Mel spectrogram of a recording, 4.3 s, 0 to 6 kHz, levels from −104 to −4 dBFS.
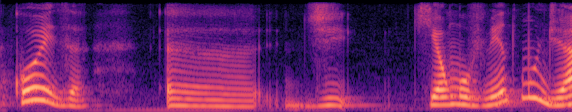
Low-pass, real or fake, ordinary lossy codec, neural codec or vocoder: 5.4 kHz; real; none; none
